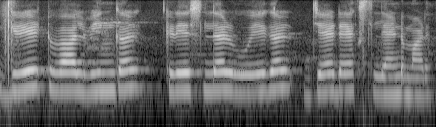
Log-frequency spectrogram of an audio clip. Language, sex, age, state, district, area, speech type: Urdu, female, 30-45, Bihar, Darbhanga, rural, spontaneous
